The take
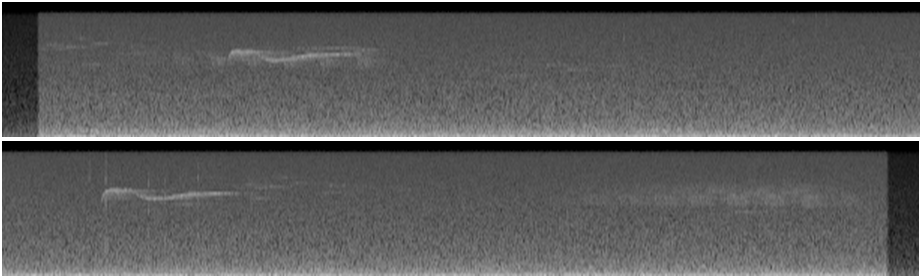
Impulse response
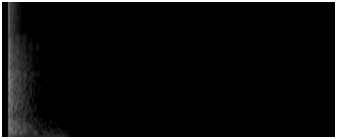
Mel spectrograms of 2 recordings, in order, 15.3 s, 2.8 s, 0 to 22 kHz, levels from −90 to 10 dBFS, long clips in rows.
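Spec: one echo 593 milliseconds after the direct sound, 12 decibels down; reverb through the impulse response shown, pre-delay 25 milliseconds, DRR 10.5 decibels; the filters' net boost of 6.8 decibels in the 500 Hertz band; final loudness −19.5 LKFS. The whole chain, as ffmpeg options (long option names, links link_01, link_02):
-filter_complex "[0:a]equalizer=frequency=500:width_type=o:gain=8.5,aecho=1:1:593:0.251,asplit=2[link_01][link_02];[1:a]atrim=start_sample=2205,adelay=25[link_03];[link_02][link_03]afir=irnorm=-1:irlink=0,volume=-15.5dB[link_04];[link_01][link_04]amix=inputs=2:normalize=0,volume=8dB"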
